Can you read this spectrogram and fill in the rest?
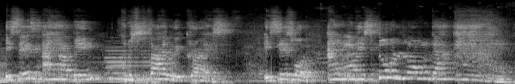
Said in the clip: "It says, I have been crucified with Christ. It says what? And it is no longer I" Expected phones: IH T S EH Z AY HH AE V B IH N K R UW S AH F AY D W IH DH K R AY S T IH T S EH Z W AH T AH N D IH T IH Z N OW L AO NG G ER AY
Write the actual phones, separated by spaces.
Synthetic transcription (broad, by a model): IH T S EH Z AY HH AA V B IH N K R UW S AH F AY D W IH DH K R AY S T IH T S EH Z W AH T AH N IH T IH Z N OW L AO NG G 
